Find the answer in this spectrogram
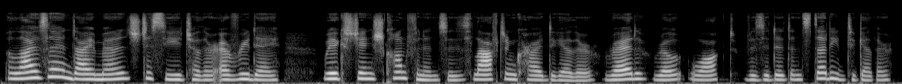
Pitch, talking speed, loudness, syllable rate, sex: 230 Hz, 160 wpm, -18 LUFS, 5.6 syllables/s, female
